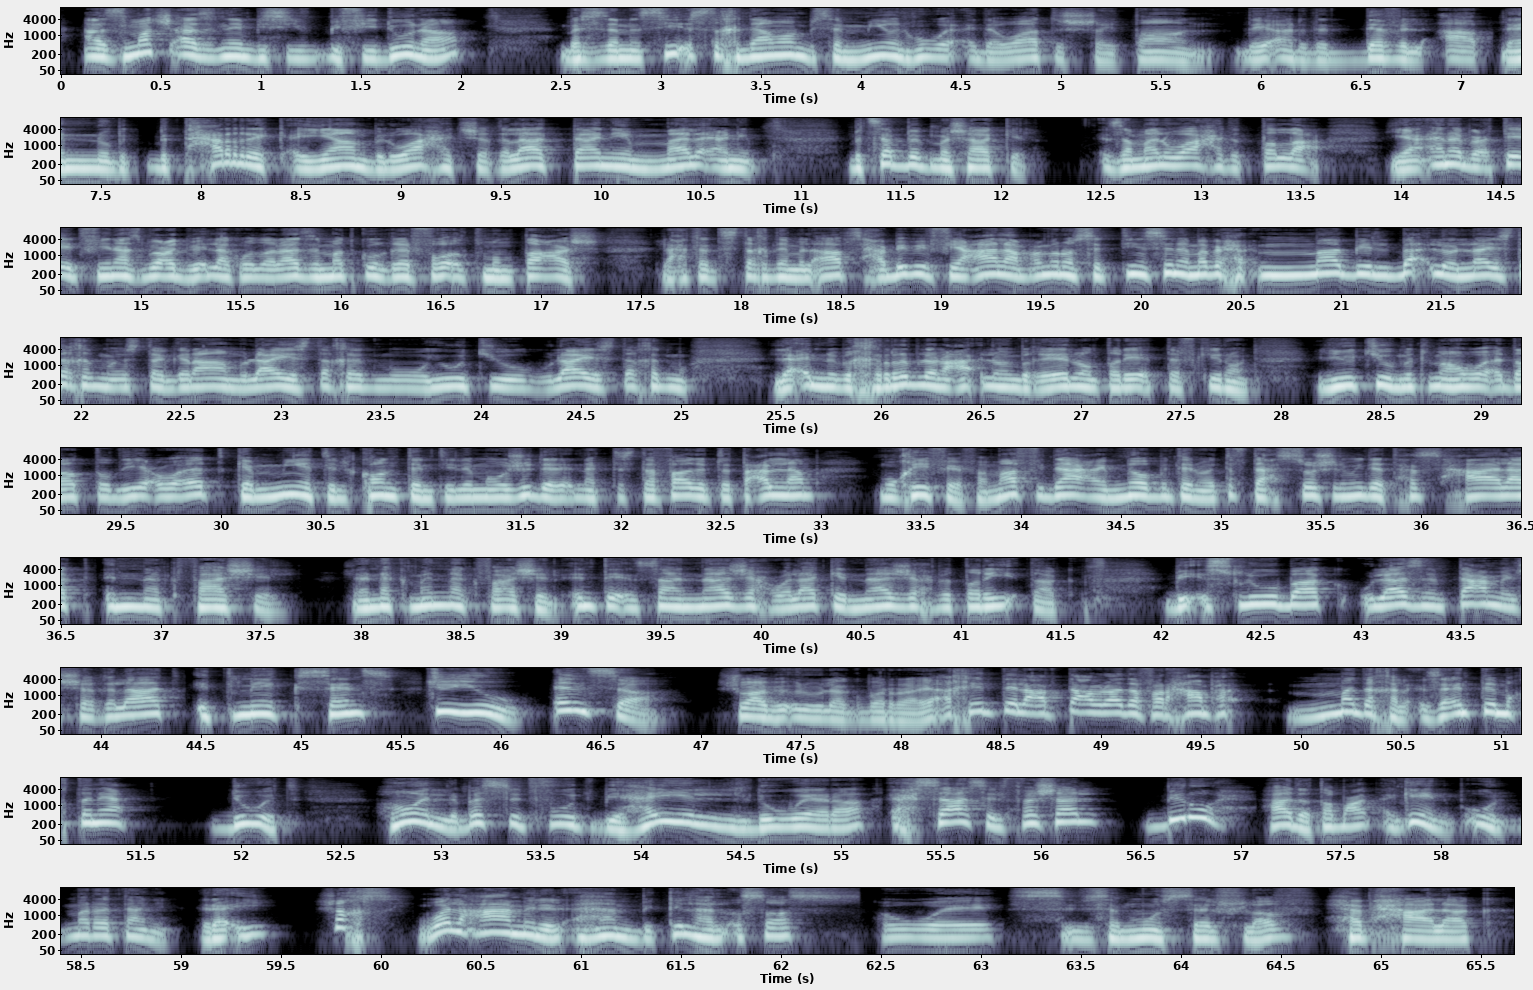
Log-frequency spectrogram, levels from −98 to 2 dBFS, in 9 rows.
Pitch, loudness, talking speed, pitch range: 160 Hz, -19 LUFS, 155 wpm, 140-180 Hz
